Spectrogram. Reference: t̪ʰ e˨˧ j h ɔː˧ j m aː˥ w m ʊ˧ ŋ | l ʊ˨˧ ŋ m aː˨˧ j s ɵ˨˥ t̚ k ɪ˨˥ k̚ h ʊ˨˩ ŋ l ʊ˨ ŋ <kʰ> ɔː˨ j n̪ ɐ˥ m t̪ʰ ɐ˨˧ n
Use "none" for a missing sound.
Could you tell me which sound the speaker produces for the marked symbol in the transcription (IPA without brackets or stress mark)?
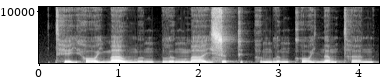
kʰ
